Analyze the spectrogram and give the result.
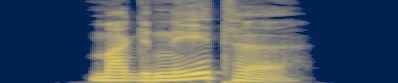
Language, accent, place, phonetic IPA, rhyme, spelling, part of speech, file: German, Germany, Berlin, [maˈɡneːtə], -eːtə, Magnete, noun, De-Magnete.ogg
- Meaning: nominative/accusative/genitive plural of Magnet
